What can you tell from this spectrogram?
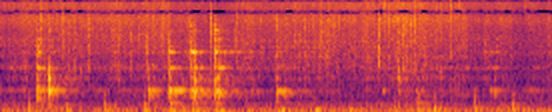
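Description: Vegetables and egg stir-frying in a nonstick pan over a high gas flame: steady sizzling as the pan is tossed, with a spatula knocking and scraping against the pan, briefly squeaking about a second in.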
